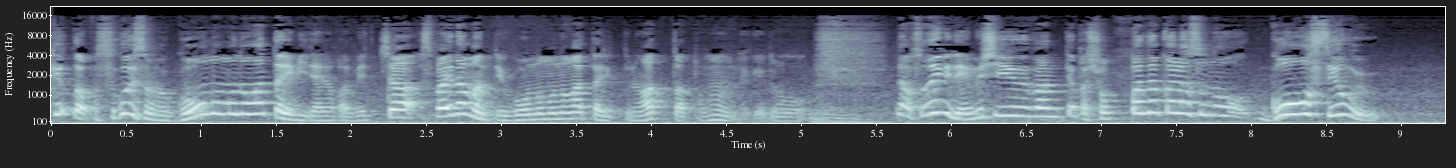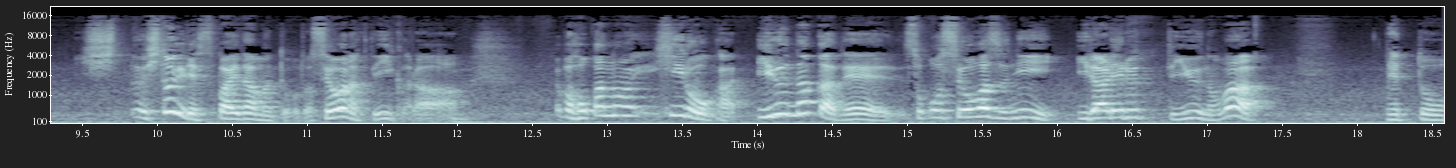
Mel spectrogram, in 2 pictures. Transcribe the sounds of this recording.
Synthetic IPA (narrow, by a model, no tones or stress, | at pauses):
ke̞kːoːjapːasɨɡo̞iso̞no̞ɡo̞ːno̞mo̞no̞ɡat̪aɾʲimʲit̪ainoɡame̞t͡ɕːasɨ̥paid̪aːmãnt̪ejɯ̟ɡo̞ːno̞mo̞no̞ɡat̪aɾʲit̪eɯnat̪ːat̪o̞ːmo̞ɯ̟̃nd̪a̰ke̞̰d̪o̞ | d̪aŋkːasonoimid̪e̞emɯ̟ɕiːjɯːbãnt̪ejapːaɕo̞pːanakaɾaso̞no̞ɡo̞ːsejoɯ̟ | çi̥çi̥t̪o̞ɾʲid̪e̞sɨ̥paid̪aːmãnt̪eːkot̪o̥aseoanakɯ̟t̪e̞iːka̰ɾa̰ | japːaho̞kano̞çiɾo̞ːɡa̰iɾɯ̟nakad̪e̞soko̞ːsejoβazɨɲ̟iːɾaɾe̞ɾɯ̟t̪ːe̞jɯ̟ːno̞βa | e̞t̪ːo̞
